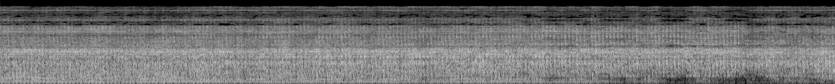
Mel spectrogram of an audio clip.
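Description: A drilling rig's engine roars loudly and steadily outdoors.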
